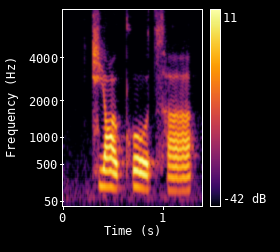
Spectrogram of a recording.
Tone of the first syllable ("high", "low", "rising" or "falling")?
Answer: falling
